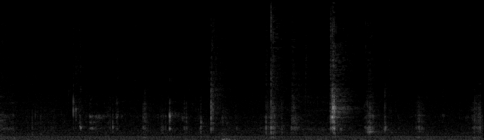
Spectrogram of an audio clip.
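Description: Close-miked chewing with soft wet mouth clicks and a scatter of small crisp ticks, over a faint steady hum.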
